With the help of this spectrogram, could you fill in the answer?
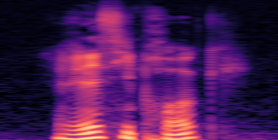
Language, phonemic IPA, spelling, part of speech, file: French, /ʁe.si.pʁɔk/, réciproque, adjective / noun, Fr-réciproque.ogg
- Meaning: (adjective) 1. reciprocal 2. converse 3. interchangeable; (noun) reverse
